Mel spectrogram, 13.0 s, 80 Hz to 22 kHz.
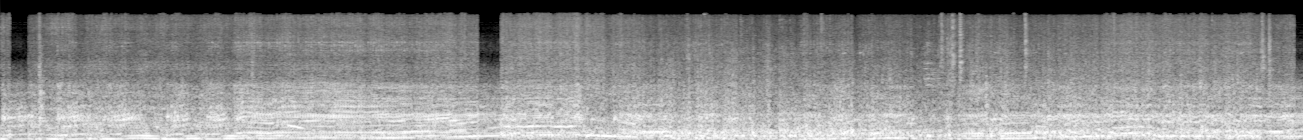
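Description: Mk1 Ford Escort rally car's engine, heard from inside the cabin, revving hard with its pitch climbing and dropping again and again as the car is driven flat out. A deep rumble joins about five seconds in.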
